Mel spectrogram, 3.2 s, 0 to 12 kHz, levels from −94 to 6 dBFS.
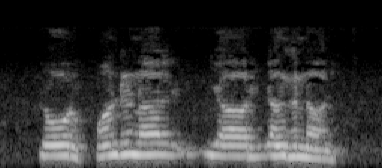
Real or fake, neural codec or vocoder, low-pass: real; none; 7.2 kHz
